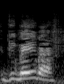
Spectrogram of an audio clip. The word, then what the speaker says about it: Digbe: Mais oui, Digbe, c'est comme ça on prononce en bété, il s'appelle Digbe Tanguy, c'est son nom.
